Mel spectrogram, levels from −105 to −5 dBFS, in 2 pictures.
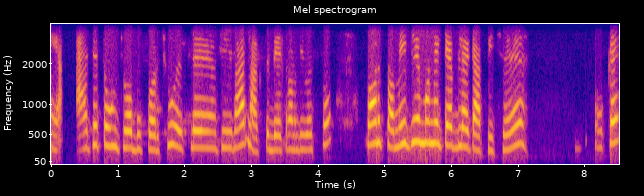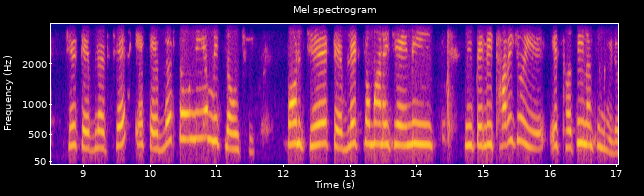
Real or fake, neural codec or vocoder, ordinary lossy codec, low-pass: real; none; Opus, 24 kbps; 3.6 kHz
